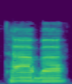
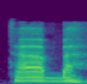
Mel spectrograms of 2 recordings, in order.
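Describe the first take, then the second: First: "taba" slow and clean, no ha at the end; "taba" ending cleanly without breath; correct taba. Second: "taba" with an added breathy ha at the end; "taba" ending in a little ha sound; wrong taba. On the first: Teacher modelling the right way, slow clean "taba". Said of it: "It's just taba". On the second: Teacher showing the student's mistake, "taba" with extra ha. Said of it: "Try not to add that". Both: Shown as a demonstration.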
